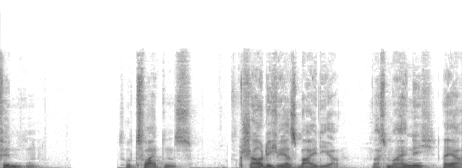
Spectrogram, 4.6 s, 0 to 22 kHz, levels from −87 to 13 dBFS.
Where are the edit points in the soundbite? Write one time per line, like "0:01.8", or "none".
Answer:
0:02.8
